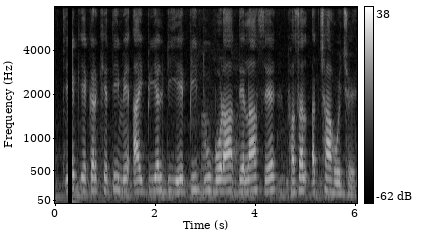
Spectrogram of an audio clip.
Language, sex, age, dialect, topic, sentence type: Maithili, female, 46-50, Angika, agriculture, question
